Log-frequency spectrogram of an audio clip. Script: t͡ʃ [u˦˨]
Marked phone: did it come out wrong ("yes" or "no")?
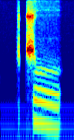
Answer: no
